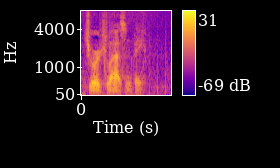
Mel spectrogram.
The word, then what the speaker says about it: Lazenby: But the middle left, I think that's a little like George Lazenby.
